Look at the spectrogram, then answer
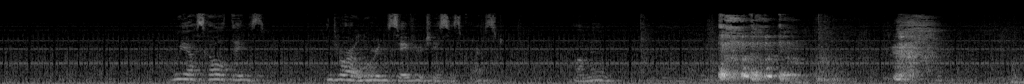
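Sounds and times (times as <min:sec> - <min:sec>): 
speech: 0:01.7 - 0:05.1, 0:05.8 - 0:06.2, 0:07.6 - 0:08.2
person coughing from allergies: 0:07.2 - 0:08.2, 0:08.9 - 0:09.5.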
